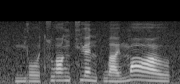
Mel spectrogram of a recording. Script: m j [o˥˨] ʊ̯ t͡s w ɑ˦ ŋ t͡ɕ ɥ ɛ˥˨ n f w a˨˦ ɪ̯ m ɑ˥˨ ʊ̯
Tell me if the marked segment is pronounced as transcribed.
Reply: no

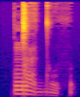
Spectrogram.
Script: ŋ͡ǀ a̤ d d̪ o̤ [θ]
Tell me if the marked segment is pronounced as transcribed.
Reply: yes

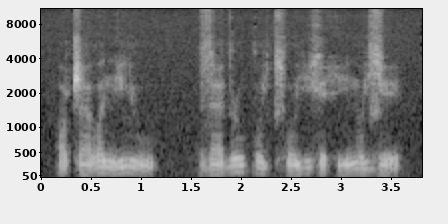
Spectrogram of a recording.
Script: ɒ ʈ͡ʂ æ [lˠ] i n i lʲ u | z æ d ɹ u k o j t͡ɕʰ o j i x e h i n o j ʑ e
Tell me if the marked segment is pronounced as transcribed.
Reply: yes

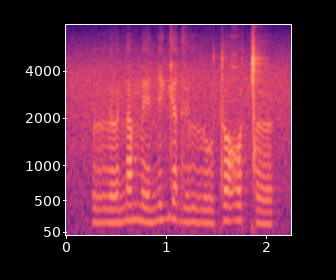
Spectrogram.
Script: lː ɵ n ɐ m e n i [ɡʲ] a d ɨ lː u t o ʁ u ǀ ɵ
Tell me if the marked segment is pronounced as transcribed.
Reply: yes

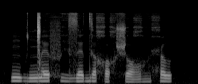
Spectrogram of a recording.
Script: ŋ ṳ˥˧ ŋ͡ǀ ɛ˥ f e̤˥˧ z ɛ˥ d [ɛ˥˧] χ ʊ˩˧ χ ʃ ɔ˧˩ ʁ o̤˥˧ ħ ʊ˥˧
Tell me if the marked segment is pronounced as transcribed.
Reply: no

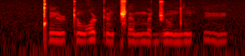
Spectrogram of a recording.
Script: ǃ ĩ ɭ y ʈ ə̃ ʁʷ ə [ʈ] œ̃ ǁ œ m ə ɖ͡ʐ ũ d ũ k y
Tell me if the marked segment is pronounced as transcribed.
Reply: yes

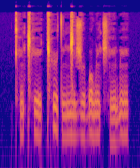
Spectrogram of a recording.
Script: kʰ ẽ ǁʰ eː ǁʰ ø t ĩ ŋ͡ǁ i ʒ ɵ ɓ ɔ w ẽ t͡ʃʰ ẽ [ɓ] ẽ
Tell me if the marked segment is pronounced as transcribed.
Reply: yes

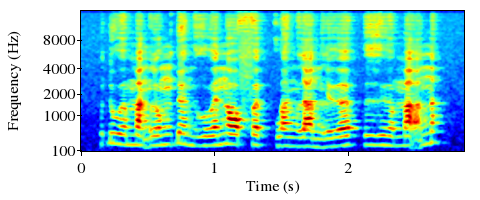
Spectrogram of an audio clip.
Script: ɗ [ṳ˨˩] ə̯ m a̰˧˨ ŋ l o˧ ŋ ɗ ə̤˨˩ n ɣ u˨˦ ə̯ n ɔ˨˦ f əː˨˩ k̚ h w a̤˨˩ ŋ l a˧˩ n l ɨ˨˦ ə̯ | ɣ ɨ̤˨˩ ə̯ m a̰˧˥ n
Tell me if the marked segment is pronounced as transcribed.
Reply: yes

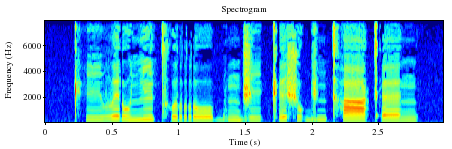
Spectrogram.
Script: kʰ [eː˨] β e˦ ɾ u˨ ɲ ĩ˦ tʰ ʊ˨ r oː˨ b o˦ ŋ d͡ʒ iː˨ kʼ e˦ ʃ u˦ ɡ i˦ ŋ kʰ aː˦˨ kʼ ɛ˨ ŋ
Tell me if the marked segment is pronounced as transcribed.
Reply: no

